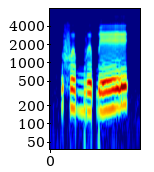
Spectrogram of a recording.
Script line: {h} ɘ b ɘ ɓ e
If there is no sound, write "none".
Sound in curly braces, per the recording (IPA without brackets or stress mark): f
